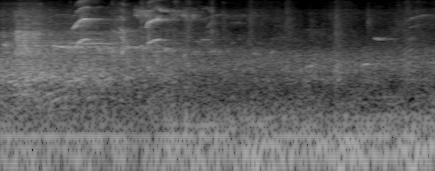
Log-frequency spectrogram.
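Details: Eastern Whipbird giving quick, sharply rising whistled sweeps in the first two seconds, then fainter scattered chirps from other birds over a low hum; morning bird walk at Samford Eco-corridor near Brisbane, Australia.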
